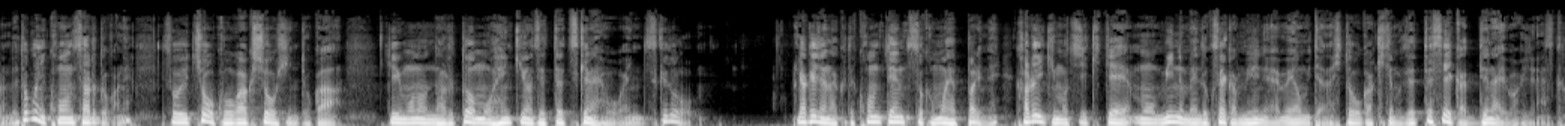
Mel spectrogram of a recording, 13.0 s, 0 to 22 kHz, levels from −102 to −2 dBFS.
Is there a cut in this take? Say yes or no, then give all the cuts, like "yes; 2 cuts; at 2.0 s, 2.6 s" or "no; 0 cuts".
yes; 1 cut; at 8.4 s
